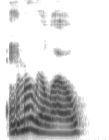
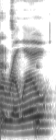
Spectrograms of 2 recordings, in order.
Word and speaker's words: Amarillo: It's about, the way I pronounced freaking Amarillo. I get Amarillo. – It. Amarillo? Amarillo.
